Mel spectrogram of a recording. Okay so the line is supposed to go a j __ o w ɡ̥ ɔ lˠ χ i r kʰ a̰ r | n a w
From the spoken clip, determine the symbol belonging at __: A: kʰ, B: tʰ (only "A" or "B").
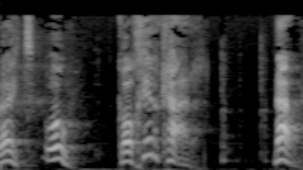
B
